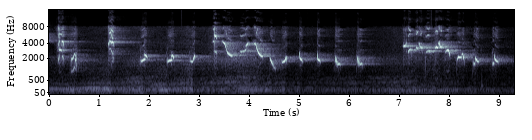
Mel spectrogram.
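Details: Greater green leafbird singing in the wild: clear whistled notes near one pitch repeated in quick bursts, some sliding down steeply, with a brief higher phrase before resuming the steady repeated whistles; low background rumble.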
